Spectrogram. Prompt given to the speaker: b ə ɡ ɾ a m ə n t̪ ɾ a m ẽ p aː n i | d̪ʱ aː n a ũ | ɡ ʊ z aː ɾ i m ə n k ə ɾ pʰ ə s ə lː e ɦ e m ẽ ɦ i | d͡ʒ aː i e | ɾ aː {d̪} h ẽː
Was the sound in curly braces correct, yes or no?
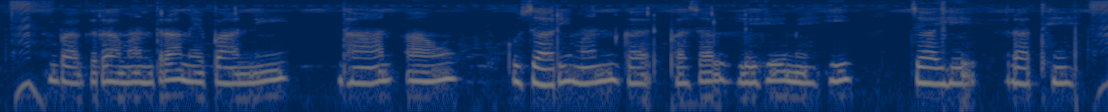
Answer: no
